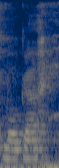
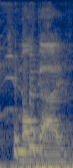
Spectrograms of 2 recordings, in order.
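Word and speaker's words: Milngavie: Yeah, if you see someone spelled Milan Gavi, it's Mulgai. – Mulgai, yeah.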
